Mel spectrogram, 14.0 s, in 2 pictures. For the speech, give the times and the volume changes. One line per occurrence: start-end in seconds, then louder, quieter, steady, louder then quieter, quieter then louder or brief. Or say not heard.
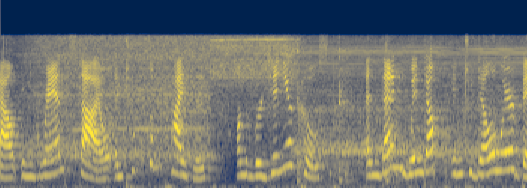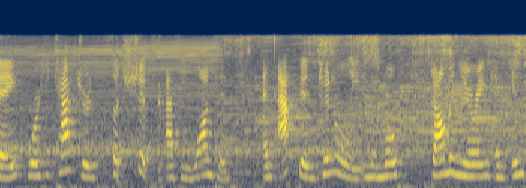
0.0-14.0 steady.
